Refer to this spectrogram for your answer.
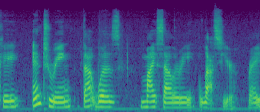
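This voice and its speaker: Against noticeable background noise, a woman talks quietly at a medium pitch. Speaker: teacher and vlogger. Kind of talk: casual vlog. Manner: quiet, lowered voice.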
